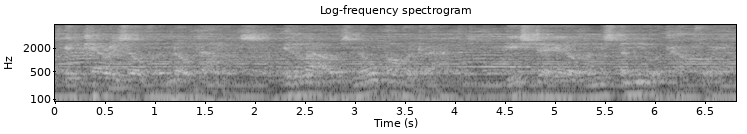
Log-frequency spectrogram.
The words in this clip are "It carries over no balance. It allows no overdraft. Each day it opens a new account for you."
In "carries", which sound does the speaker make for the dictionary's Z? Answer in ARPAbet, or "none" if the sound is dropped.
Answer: Z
